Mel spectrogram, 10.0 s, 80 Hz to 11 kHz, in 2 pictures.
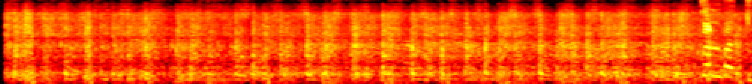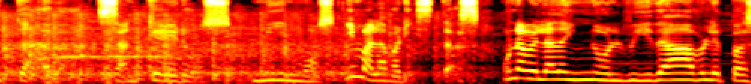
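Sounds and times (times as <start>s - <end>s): samba percussion drumming: 0.0s - 8.8s.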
